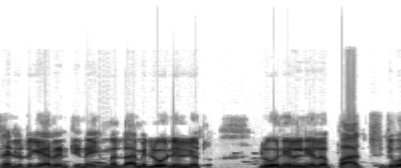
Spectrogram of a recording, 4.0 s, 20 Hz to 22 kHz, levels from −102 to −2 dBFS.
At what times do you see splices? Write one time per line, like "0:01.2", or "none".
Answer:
0:01.0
